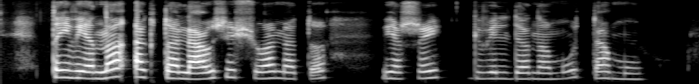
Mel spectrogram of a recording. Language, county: Lithuanian, Šiauliai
